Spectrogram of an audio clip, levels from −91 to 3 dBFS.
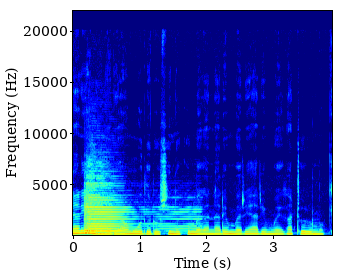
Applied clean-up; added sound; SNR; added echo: none; Bowed string instrument; 2 dB; none.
